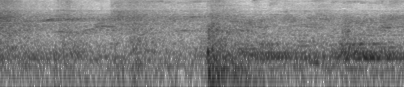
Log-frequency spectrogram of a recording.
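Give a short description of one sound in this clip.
A heavy ball thuds onto a wooden lane.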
